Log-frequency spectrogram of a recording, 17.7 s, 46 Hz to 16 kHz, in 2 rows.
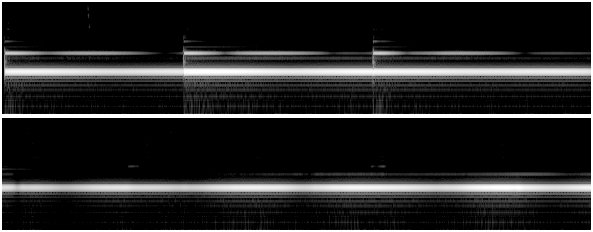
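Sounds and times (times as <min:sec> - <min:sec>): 
gold-coloured crystal singing bowl strikes: 0:00.0 - 0:04.4, 0:08.8 - 0:16.8
gold-coloured crystal singing bowl ringing: 0:00.0 - 0:17.6.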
